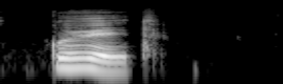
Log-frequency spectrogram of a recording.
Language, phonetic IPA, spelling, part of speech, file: Russian, [kʊˈvʲejt], Кувейт, proper noun, Ru-Кувейт.ogg
- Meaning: 1. Kuwait (a country in West Asia in the Middle East) 2. Kuwait City (the capital city of Kuwait)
